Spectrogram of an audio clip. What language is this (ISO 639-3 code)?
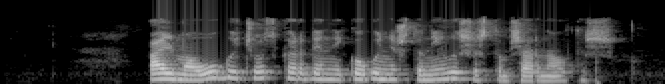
chm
